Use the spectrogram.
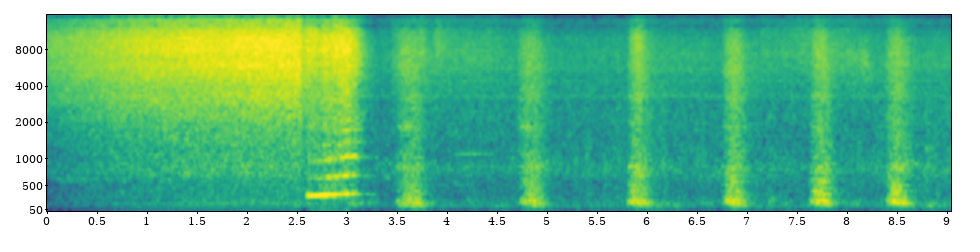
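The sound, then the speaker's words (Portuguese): A steam train lets out a long, loud hiss of steam, then a brief whistle, followed by steady rhythmic chuffs as the locomotive works along. No one speaks. “Antigamente, andar de trem era um costume bem comum entre as pessoas.”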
